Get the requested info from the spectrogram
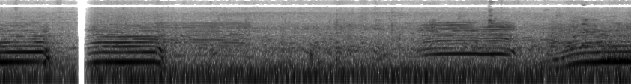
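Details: Cattle being unloaded, jumping down from a truck; several long harmonic moos, some flat and some falling at the end, with a short break near one second, over steady low rumbling background noise.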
